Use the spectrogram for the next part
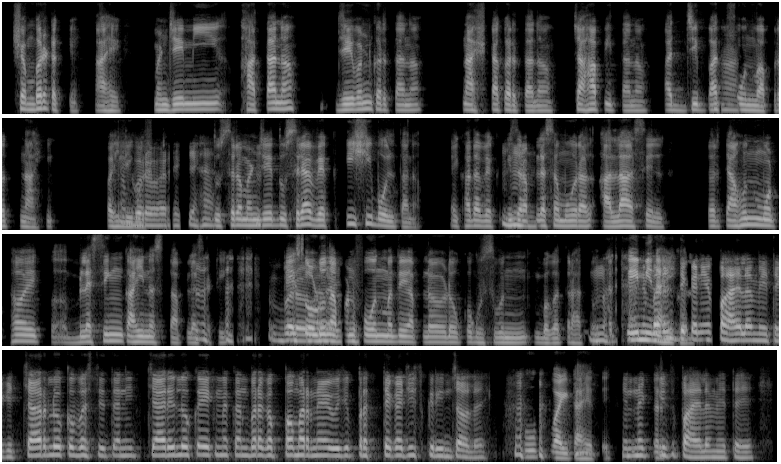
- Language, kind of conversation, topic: Marathi, podcast, स्क्रीन टाइम कमी करण्यासाठी कोणते सोपे उपाय करता येतील?
- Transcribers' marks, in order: laughing while speaking: "बरोबर आहे की"; in English: "ब्लेसिंग"; chuckle; laughing while speaking: "बरोबर आहे की"; laughing while speaking: "मग. आणि बऱ्याच ठिकाणी हे पाहायला मिळत"; laughing while speaking: "गप्पा मारण्याऐवजी प्रत्येकाची स्क्रीन चालू आहे. नक्कीचं पाहायला मिळतं हे"; chuckle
